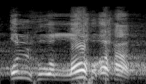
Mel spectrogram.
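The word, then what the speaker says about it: قُلْ هُوَ ٱللَّهُ أَحَدٌ: আল্লাহ পাক রাব্বুল আলামন এখানে বলছেন কুলহু আল্লাহু আহাদ। এখানে কফ দিয়ে পড়ছেন কিন্তু অনেকেই ভুল করে উচ্চারণ সঠিক না হওয়ার কারণে তারা পড়ে কাফ।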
